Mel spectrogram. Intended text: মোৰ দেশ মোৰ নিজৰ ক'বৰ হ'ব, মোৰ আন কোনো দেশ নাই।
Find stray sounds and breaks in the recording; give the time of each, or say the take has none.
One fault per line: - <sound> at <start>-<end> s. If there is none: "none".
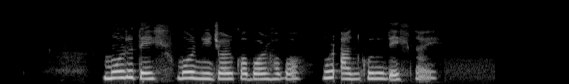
none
